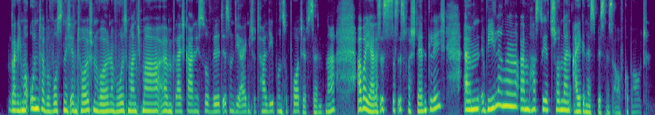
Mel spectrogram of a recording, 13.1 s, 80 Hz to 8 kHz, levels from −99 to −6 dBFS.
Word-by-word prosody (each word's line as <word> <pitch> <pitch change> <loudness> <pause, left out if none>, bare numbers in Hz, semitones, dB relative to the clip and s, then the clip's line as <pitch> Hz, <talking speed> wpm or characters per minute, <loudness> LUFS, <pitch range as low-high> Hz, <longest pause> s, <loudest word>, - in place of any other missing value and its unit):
sage 205 -2 -1
ich 200 - 0
mal, 210 - +5
unterbewusst 210 -6 +2
nicht 200 -5 +1
enttäuschen 200 +2 0
wollen, 180 +1 +1
obwohl 185 +1 0
es 195 - -4
manchmal, 190 0 -1
ähm, 185 -1 0
vielleicht 185 -1 -6
gar 185 -2 -4
nicht 180 -2 -8
so 190 -4 -7
wild 180 +1 -5
ist 195 - -5
und 185 - -11
die 175 - -6
eigentlich 170 +1 -9
total 180 +2 -10
lieb 185 +2 -7
und 180 -2 -5
supportive 180 -3 -7
sind, 155 +1 -6
ne? 180 +6 -4 0.4
Aber 240 +2 +4
ja, 175 -6 +3
das 180 - -2
ist 230 0 +5
das 215 -4 -3
ist 225 +1 -2
verständlich. 210 - -2 0.4
Ähm, 230 +2 +6
wie 230 +6 +4
lange, 320 -2 +4
ähm, 230 -3 +3
hast 235 +1 -2
du - - +2
jetzt 225 0 0
schon 220 -1 +2
dein 210 -1 +2
eigenes 175 -3 0
Business 150 -2 -2
aufgebaut? 155 +2 -18
190 Hz, 205 wpm, -22 LUFS, 180-220 Hz, 0.4 s, Ähm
